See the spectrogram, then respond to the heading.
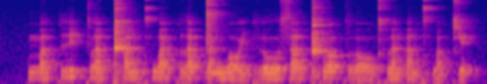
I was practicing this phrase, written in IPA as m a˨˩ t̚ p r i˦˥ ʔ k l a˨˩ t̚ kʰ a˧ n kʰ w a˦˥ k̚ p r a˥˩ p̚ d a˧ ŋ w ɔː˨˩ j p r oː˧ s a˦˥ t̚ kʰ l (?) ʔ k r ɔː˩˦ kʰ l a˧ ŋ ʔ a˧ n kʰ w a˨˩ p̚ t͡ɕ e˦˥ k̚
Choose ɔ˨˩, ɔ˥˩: ɔ˥˩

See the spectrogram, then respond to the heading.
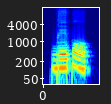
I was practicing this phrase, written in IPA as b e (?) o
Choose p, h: p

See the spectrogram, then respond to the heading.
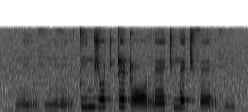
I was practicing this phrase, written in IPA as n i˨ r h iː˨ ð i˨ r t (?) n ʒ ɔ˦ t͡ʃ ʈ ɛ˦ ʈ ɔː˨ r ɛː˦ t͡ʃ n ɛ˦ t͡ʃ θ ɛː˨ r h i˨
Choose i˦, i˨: i˦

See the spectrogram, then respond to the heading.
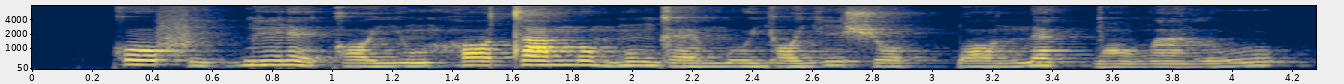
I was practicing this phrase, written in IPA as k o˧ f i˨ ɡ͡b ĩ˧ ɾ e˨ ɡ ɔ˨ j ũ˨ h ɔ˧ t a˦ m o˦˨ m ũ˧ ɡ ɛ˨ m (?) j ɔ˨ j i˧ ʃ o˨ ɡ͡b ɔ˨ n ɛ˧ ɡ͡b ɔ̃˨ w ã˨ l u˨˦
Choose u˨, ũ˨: u˨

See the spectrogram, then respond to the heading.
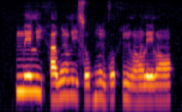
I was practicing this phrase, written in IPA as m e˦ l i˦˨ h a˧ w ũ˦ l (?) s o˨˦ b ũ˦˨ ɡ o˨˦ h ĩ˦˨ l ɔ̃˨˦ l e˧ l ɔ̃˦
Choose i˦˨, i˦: i˦˨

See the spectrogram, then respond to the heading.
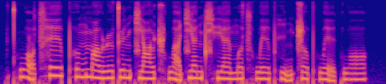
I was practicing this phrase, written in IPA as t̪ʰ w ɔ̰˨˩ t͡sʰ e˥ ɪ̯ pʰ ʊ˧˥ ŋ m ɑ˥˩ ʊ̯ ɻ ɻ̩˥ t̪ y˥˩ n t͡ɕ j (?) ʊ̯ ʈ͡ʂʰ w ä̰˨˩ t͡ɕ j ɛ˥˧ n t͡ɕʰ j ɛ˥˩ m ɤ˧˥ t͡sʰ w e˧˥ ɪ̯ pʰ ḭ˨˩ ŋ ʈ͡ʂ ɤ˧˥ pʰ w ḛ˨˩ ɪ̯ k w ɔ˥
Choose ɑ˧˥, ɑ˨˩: ɑ˧˥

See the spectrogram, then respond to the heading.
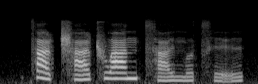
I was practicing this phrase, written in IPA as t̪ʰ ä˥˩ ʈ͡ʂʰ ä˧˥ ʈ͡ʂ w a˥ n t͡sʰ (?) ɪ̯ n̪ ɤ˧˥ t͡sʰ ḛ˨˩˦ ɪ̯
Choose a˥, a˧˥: a˧˥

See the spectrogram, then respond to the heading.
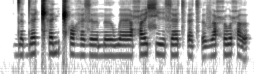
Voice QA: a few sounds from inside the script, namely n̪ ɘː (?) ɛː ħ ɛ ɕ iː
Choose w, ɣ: w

